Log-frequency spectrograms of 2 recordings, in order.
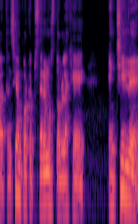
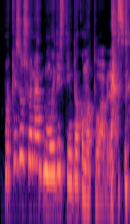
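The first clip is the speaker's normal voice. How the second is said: imitando al novio; 10 semitones higher than usual. Retold or imitated. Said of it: "porque dicen".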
